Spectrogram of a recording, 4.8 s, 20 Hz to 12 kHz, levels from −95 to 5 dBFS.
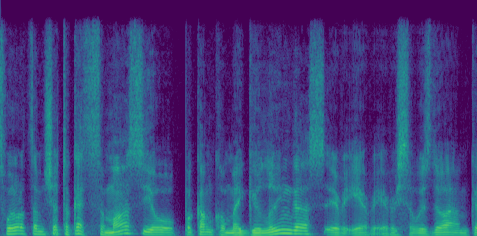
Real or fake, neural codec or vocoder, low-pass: fake; codec, 16 kHz in and 24 kHz out, 0.4 kbps, LongCat-Audio-Codec, fine tuned four codebook decoder; 10.8 kHz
